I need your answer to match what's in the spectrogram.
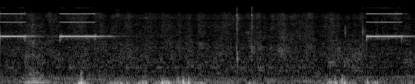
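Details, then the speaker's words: Motorcycle fitted with custom Honda PCX160/Vario 160 keyless SCU, remote-armed alarm: sharp high-pitched beeps in short bursts after buzzer re-enabled and alarm activated; alarm buzzer working normally. "Oke, aktifkan dulu remote-nya. Nah, ini dia bunyi lagi dia nih."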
